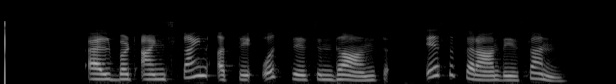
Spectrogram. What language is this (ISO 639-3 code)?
pan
